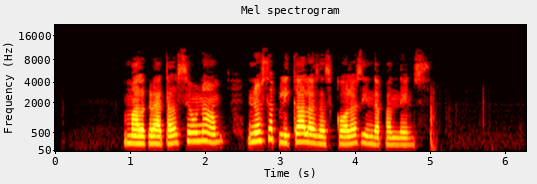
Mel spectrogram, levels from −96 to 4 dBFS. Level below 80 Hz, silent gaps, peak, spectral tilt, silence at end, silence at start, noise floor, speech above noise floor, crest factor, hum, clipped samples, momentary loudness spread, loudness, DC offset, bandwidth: -76 dBFS; none; -6 dBFS; -5 dB/octave; 1.25 s; 0.9 s; -79 dBFS; 58 dB; 18 dB; none; under 0.1%; 15 LU; -22 LUFS; under 0.1%; 9.8 kHz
